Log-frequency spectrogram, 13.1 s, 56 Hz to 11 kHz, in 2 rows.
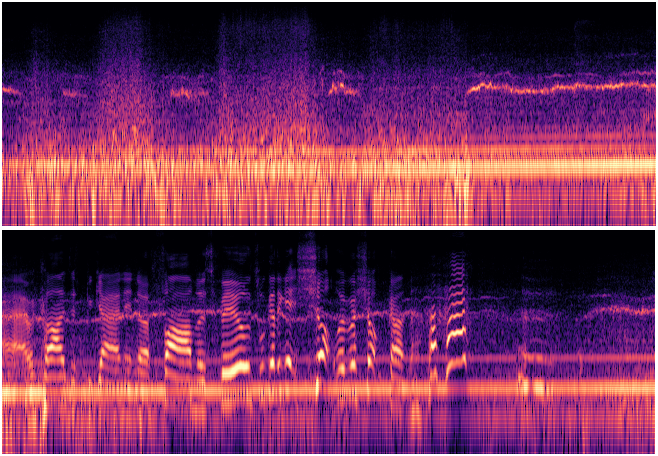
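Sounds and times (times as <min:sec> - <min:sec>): wind rushing over microphone: 0:00.0 - 0:07.5
motorcycle engine running: 0:00.0 - 0:13.0.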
